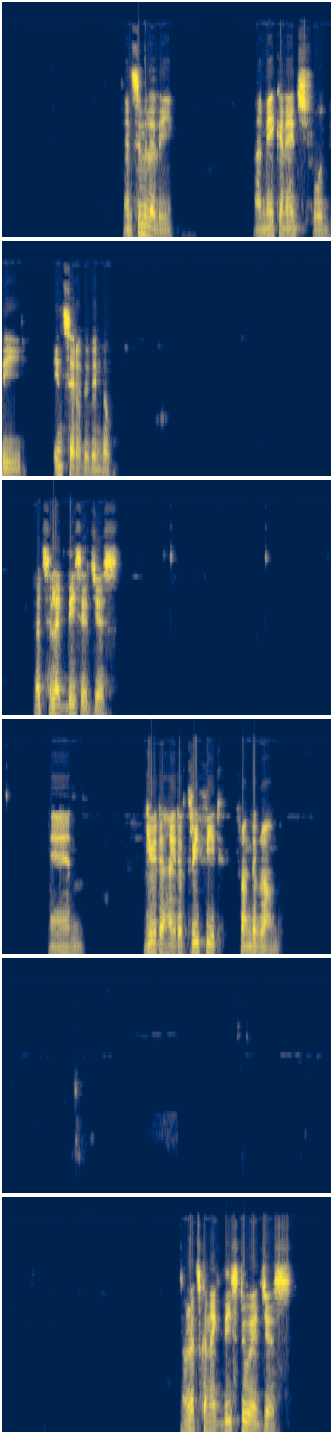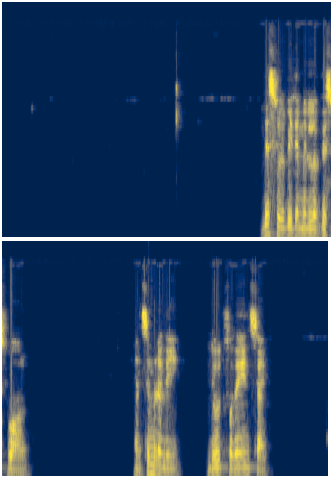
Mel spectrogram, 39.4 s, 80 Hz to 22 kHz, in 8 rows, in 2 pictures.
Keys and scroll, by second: 11.8 w, 12.2 space, 21.2 x, 22.1 space.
